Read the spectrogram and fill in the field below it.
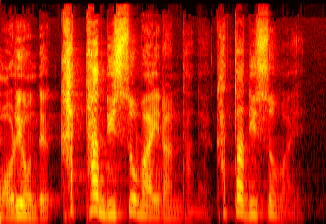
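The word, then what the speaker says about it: κατανύσσομαι: 이 찔렸다는 단어가 이 발음이 좀 어려운데 카타니소마이라는 단어예요.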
